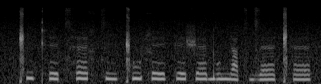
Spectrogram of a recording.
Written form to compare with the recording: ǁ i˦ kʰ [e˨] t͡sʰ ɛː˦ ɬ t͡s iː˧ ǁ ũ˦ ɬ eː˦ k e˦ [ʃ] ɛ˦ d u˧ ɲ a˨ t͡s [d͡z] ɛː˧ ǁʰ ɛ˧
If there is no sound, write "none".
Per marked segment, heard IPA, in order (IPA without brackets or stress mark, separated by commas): e˧, ʃ, d͡z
